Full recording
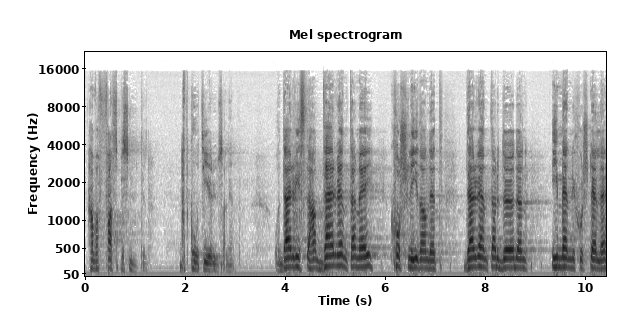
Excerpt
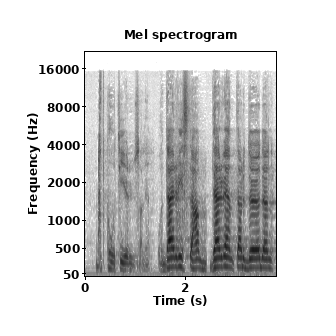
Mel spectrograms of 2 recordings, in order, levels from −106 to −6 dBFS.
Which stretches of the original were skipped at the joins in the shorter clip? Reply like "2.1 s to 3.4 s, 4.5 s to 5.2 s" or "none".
3.0 s to 3.7 s, 4.8 s to 7.5 s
